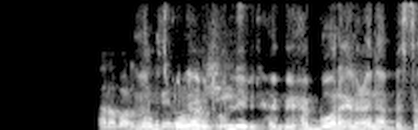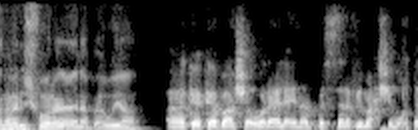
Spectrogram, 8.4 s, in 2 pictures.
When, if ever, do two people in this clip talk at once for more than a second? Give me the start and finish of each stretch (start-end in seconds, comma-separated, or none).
1.3-2.5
